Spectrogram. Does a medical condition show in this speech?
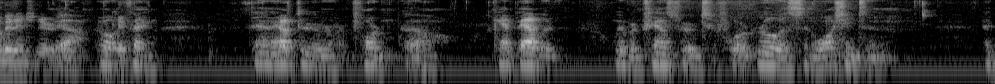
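Yes: Parkinson's disease; mild, about four years.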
